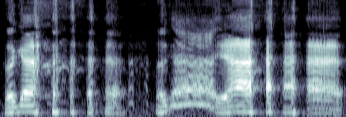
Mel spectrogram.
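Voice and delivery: high, loud cackling laugh; mock laughing. Daycare worker laughs at crying kids, high and loud.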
